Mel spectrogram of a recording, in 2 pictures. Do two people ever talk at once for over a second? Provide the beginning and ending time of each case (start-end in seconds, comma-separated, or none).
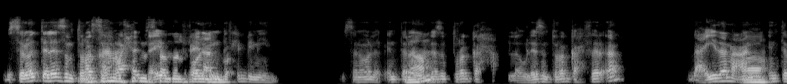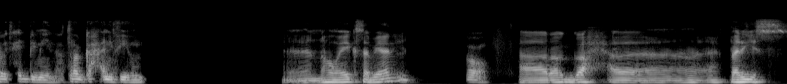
0.8-2.4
